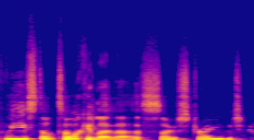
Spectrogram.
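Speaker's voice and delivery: high, loud, exasperated; baffled plea. Retold or imitated. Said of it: "just going".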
